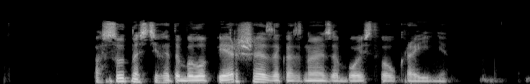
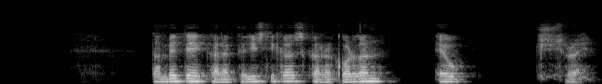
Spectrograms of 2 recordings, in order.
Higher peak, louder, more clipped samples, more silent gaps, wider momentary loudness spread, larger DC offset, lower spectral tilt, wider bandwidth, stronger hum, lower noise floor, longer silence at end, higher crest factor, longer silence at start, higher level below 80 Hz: about the same, -2 dBFS vs -2 dBFS; first, -16 LUFS vs -19 LUFS; neither; first, 4.67-4.77 s vs none; second, 9 LU vs 13 LU; neither; second, -4.5 dB/octave vs -7.5 dB/octave; first, 8.2 kHz vs 7.2 kHz; neither; second, -84 dBFS vs under -90 dBFS; first, 0.45 s vs 0.15 s; about the same, 16 dB vs 18 dB; second, 0.95 s vs 1.55 s; first, -48 dBFS vs -54 dBFS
